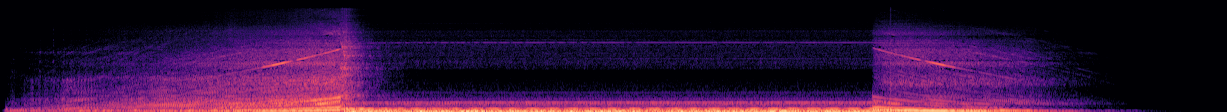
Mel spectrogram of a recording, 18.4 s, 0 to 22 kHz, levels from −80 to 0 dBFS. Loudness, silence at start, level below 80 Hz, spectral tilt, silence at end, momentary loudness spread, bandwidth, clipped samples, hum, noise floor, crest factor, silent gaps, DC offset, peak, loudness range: -21 LUFS; 0.1 s; -18 dBFS; -7 dB/octave; 2.3 s; 17 LU; 8 kHz; under 0.1%; none; -77 dBFS; 14 dB; none; under 0.1%; -2 dBFS; 10 LU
